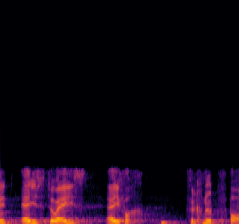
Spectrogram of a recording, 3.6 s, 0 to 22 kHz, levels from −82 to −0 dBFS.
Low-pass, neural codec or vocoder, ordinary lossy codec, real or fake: 5.4 kHz; codec, 16 kHz, 4 kbps, X-Codec, HuBERT features, trained on balanced general audio; Opus, 24 kbps; fake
